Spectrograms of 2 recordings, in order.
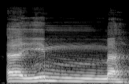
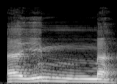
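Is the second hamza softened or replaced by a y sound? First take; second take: y sound; y sound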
